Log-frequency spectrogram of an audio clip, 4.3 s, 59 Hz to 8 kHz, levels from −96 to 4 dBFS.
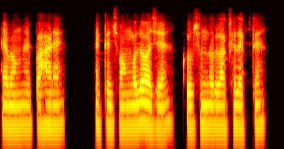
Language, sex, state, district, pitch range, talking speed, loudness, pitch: Bengali, male, West Bengal, Jalpaiguri, 125-130 Hz, 140 wpm, -21 LUFS, 125 Hz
